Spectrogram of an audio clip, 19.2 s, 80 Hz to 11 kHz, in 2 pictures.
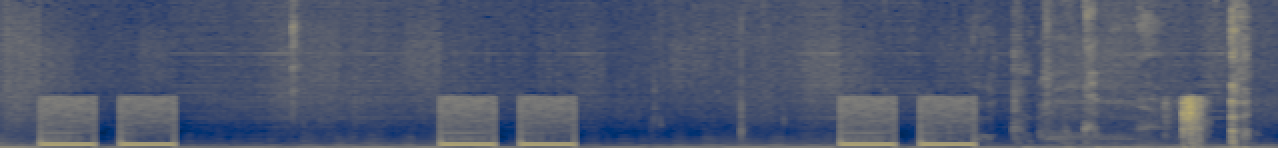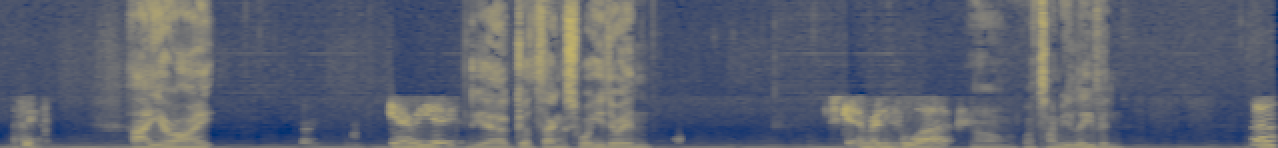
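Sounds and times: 
steady low hum: 0.0s - 19.1s
telephone ringback tone from a call placed on a laptop: 0.4s - 1.4s, 3.4s - 4.4s, 6.4s - 7.4s
speech: 10.7s - 11.3s, 12.6s - 14.6s, 16.2s - 18.2s, 19.0s - 19.1s.

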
